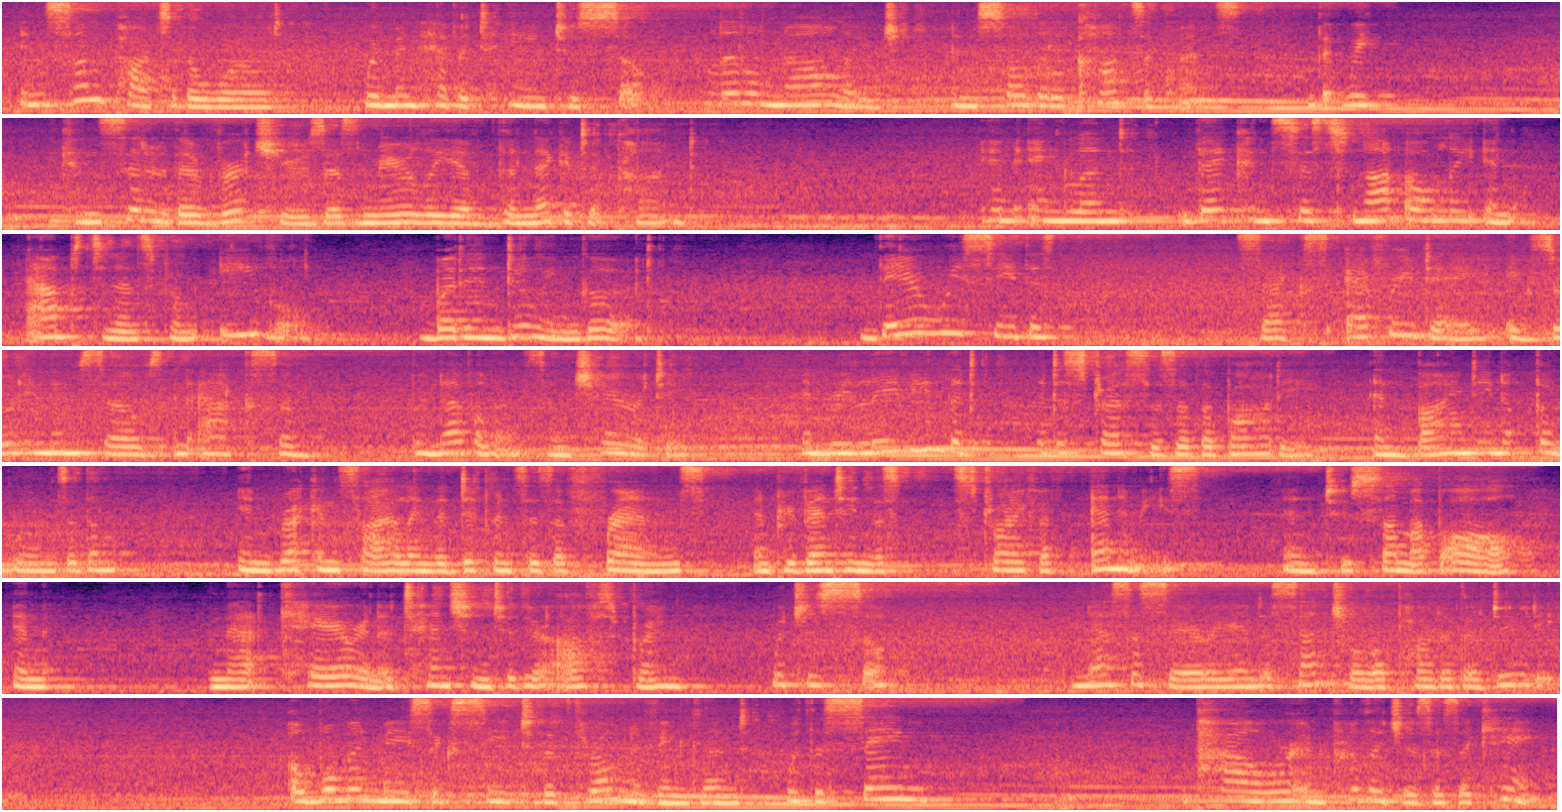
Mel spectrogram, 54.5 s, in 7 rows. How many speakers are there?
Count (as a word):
one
